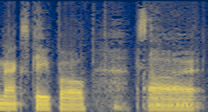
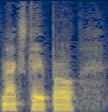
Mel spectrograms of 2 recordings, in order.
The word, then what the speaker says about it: Max Capo: A lot of people think I'm Max Capo. It's actually Max Capo.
